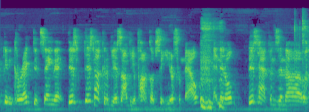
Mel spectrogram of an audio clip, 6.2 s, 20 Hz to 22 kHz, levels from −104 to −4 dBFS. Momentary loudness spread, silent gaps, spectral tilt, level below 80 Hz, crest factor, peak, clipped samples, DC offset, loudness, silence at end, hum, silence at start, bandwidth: 3 LU; none; -1 dB/octave; -64 dBFS; 18 dB; -2 dBFS; under 0.1%; under 0.1%; -19 LUFS; 0 s; none; 0 s; 16 kHz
